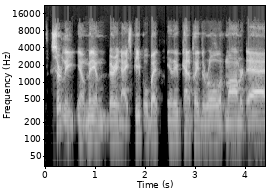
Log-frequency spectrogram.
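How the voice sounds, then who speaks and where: Speaking very fast, a man with a Midwestern American accent uses a fairly low pitch. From Ohio, Toledo. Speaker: HR executive. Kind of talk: casual interview.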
